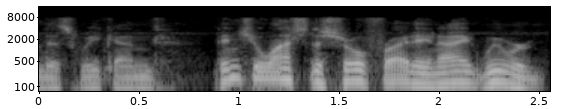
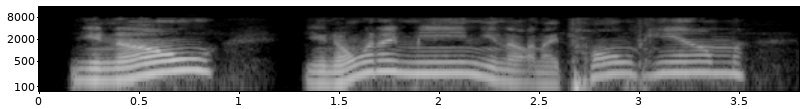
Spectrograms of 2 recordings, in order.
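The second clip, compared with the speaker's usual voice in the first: mocking whiny nasal voice, much higher pitch; 13 semitones higher, 4 dB louder than usual. Mimicking a girl from a Chicago Heights bar, imitating a whiny nasal voice. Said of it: "she would always talk like this".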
